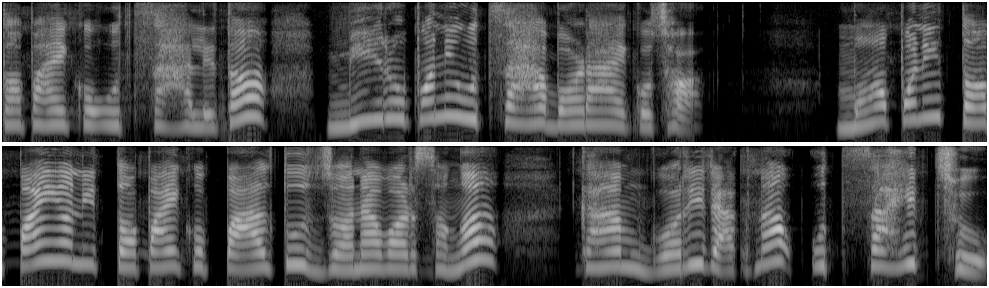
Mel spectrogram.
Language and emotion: Nepali, surprised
